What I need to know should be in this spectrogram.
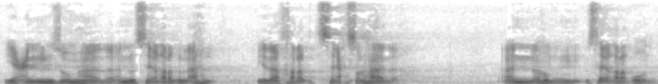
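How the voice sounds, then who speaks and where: A man's voice: mid-range voice, lively intonation, brisk. Man teaching a tafsir lesson in a hall. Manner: reads text aloud in a raised voice, then explains quietly. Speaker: Islamic scholar teaching tafsir. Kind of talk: classroom lesson commentary.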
